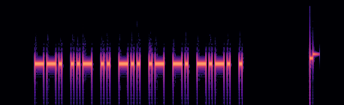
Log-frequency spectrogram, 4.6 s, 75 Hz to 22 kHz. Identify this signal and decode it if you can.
Morse code, heard as a keyed tone, about 30 wpm, 700 Hz. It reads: GUIDANCE
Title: Sentences from Top 1600 Words - New Word Drill - 30wpm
